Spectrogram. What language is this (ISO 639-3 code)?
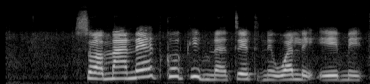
kln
